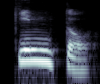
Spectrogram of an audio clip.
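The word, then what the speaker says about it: quinto: अब third word है किंतो, किंतो क्योंकि क्यू यू आई की साउंड होती है की, तो किंतो मतलब फिफ्थ।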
